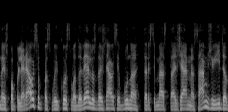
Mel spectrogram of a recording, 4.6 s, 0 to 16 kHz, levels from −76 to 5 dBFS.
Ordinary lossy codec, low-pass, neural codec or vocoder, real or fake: AAC, 48 kbps; 7.2 kHz; none; real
